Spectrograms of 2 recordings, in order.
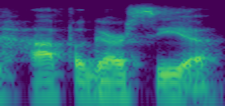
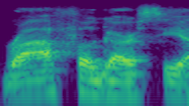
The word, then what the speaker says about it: Rafa Garcia: of the night i got jakar close and hoffa garcia rafa garcia i keep it uh i keep pronouncing his name remember i was getting corrected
